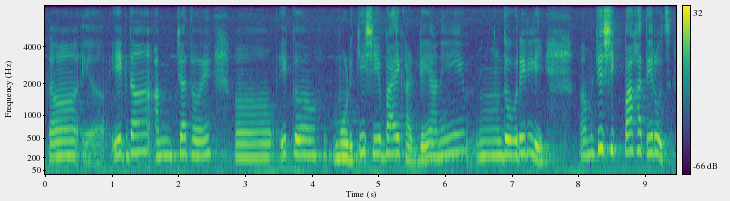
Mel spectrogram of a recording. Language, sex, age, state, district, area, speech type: Goan Konkani, female, 45-60, Goa, Ponda, rural, spontaneous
